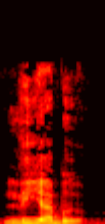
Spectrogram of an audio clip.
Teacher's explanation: बा साकिन पे कलकला हो रहा है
